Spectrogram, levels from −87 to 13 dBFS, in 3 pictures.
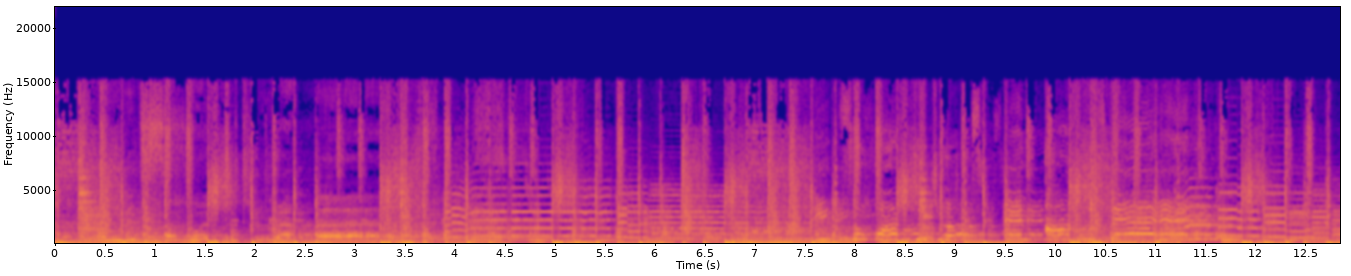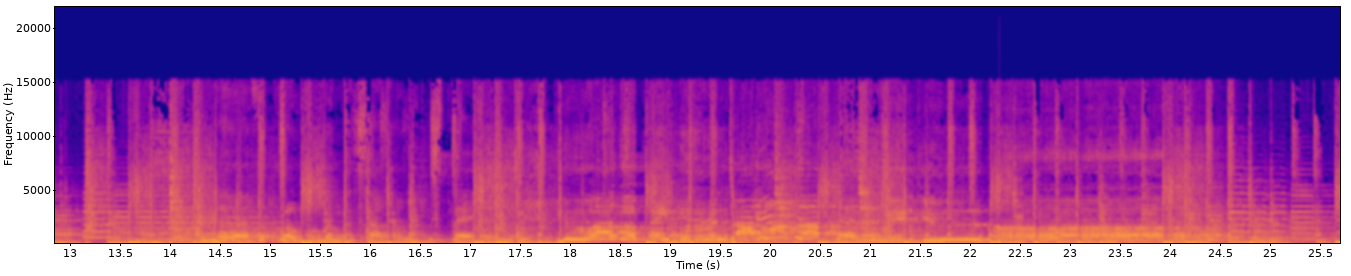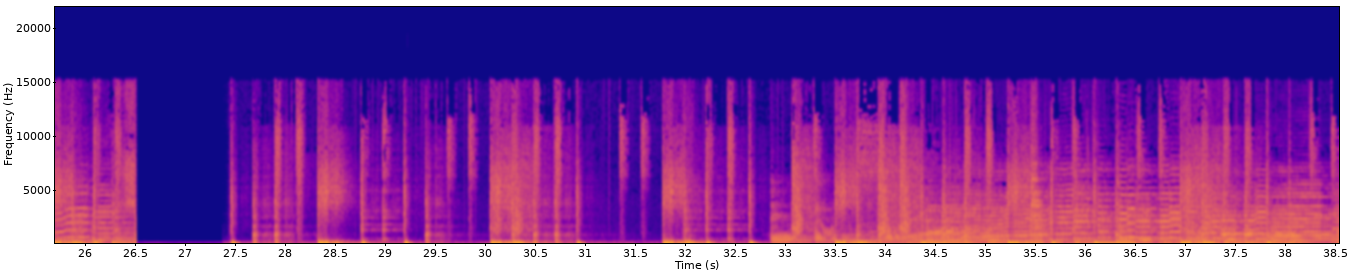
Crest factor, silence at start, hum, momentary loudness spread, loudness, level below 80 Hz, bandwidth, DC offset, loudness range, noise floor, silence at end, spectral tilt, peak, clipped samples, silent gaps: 14 dB; 0 s; none; 7 LU; -13 LUFS; -22 dBFS; 15.5 kHz; under 0.1%; 6 LU; -59 dBFS; 0 s; -5 dB/octave; 0 dBFS; under 0.1%; none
